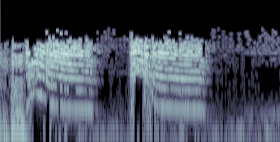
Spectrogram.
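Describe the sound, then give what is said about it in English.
Two long, loud horn toots, each about a second, with a reedy, wavering, bleat-like tone; a third toot begins right at the end, sounded five minutes before midnight on New Year's Eve. No one speaks. “Three long toots on the horn.”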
